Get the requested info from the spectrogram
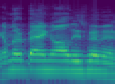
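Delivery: put-on cocky, boastful voice. Joking about how every guy enters an orgy, imitating a cocky guy. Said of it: "every guy that ever enters an orgy is like".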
